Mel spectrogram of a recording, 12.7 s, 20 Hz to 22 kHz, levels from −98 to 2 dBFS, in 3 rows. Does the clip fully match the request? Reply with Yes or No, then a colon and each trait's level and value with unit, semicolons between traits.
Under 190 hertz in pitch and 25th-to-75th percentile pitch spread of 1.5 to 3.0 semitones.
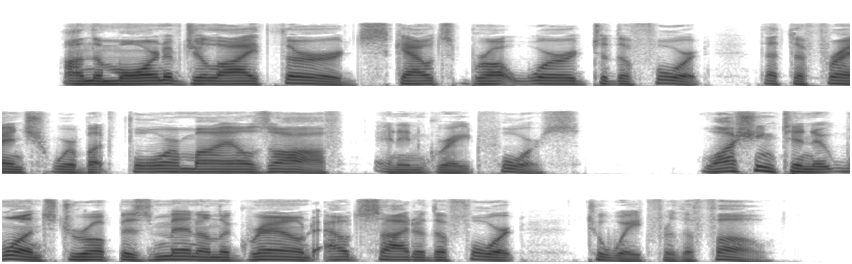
Yes: low, 135 Hz; average, 2.7 semitones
